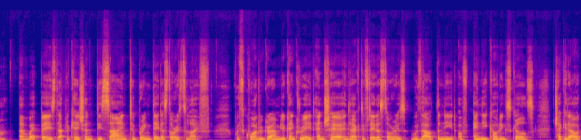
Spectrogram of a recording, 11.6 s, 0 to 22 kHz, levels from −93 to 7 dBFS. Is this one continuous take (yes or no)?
yes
